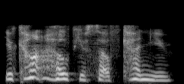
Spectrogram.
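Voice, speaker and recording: A woman's voice: a little high, moderate pace, no room sound, lo-fi sound, lightly acted. A woman voicing a defiant young heroine in an audiobook, challenging and emphatic. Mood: accusing. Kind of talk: audiobook character dialogue.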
